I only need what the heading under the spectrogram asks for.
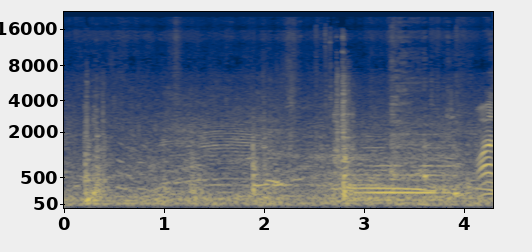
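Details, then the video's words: Giant, fierce cattle being unloaded from a truck: a short, low, steady moo with layered harmonics lasting about a second, amid men shouting directions, engine rumble and clatter. "SAPI RAKSASA UNIK TURUN DARI TRUK HARUS HATI-HATI AWAS GALAK"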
